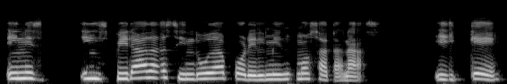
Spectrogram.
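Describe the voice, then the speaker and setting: A woman student reading a literary text aloud in class, halting and restarting on hard words. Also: a little high, dark tone, no room sound, lo-fi sound. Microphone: video call.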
